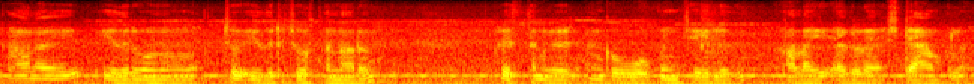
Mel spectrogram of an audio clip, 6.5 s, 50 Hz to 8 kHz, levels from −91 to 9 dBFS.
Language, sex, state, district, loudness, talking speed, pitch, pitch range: Telugu, male, Andhra Pradesh, Manyam, -19 LUFS, 130 wpm, 115 Hz, 115-120 Hz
